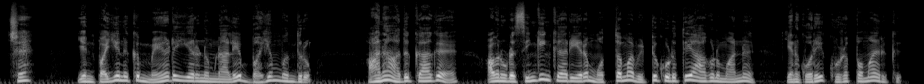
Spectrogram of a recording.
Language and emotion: Tamil, fearful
